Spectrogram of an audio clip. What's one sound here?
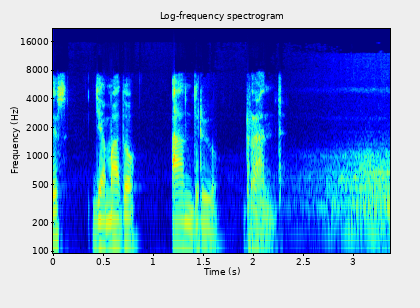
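An older man speaks with animation, close to a microphone.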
